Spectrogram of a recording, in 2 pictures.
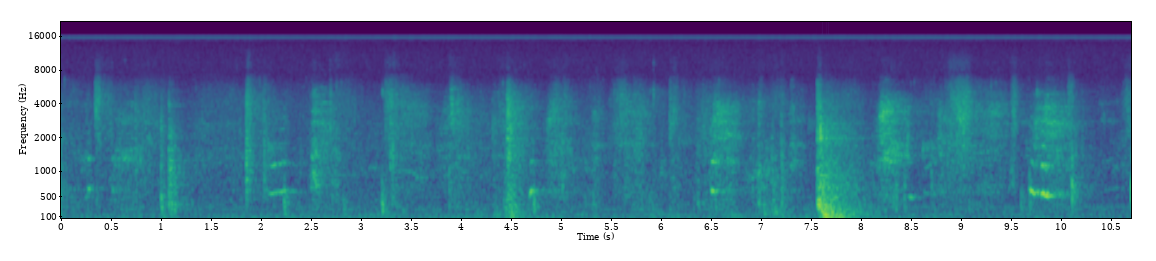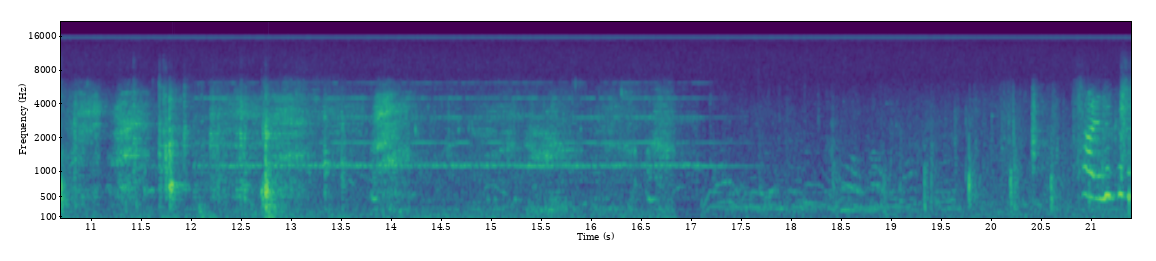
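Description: A scuffle on a wooden floor: shuffling, knocks and thuds as a boy is held down and roughed up, with short voice sounds among them; the loudest thud comes about eight seconds in. A steady high tone sounds from about twelve to seventeen seconds.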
